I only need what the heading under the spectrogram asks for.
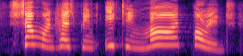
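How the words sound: A small, high-pitched childlike voice. A small child character speaks. "in his little baby voice"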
